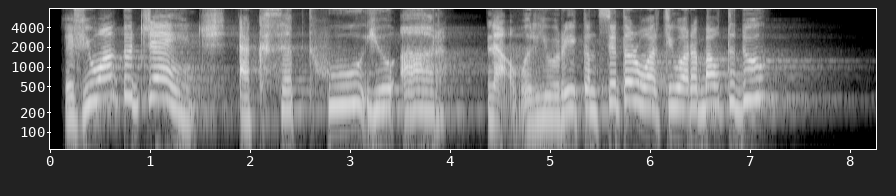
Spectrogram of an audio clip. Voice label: Female Generic, Female, en; Dialog; Warframe; Solaris Venus

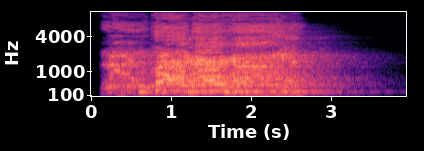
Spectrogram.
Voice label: Reload, Grineer, en; Warframe; Grineer Chem Nox

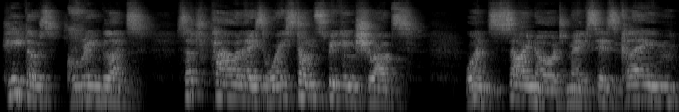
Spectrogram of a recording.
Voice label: Patrol Spoken Soldier Female; Sinecure

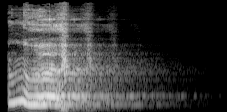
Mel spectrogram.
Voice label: Frustration

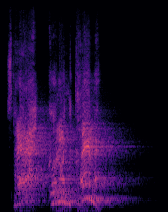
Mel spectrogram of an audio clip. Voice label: Attack, Grineer Male

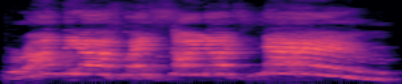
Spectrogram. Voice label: Attack Heavy Soldier Female, Battle; Dialog; Barks; en; Sinecure

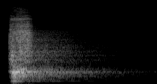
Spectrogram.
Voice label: Threatened, Female; Warframe; New War; Narmer Grineer

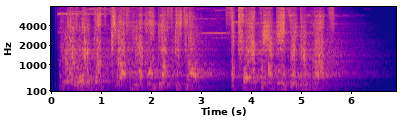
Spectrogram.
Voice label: Patrol, Female; en; Warframe; New War; Narmer Grineer

